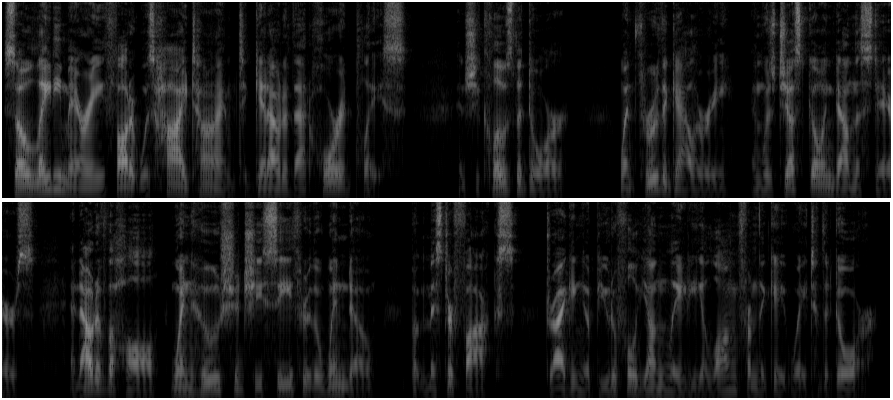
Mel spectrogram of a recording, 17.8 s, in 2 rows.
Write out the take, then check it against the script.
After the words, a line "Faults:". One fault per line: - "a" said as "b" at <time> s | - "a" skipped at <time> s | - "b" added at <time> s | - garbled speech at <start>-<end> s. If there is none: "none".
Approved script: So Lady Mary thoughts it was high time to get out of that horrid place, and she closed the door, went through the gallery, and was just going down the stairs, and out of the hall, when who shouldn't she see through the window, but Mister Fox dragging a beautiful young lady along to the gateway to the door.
So Lady Mary thought it was high time to get out of that horrid place, and she closed the door, went through the gallery, and was just going down the stairs, and out of the hall, when who should she see through the window, but Mister Fox dragging a beautiful young lady along from the gateway to the door.
Faults:
- "thoughts" said as "thought" at 1.0 s
- "shouldn't" said as "should" at 11.1 s
- "to" said as "from" at 16.3 s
